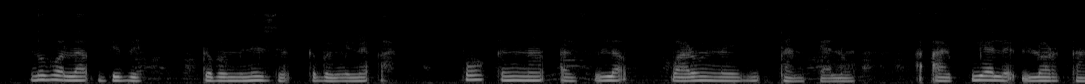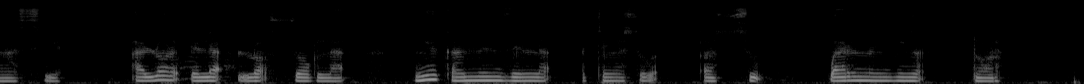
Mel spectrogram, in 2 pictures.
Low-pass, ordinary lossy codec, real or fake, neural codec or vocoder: 14.4 kHz; AAC, 48 kbps; real; none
